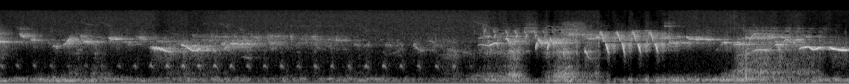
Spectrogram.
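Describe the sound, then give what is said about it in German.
Rhythmic, steady wingbeats of flying ducks pulse through the first half over a backdrop of songbirds chirping and trilling, followed by a louder stretch of birdsong. “Ich würde sagen, das waren Enten.”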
